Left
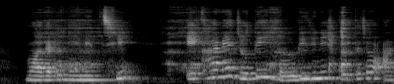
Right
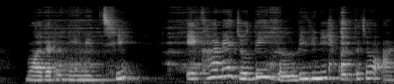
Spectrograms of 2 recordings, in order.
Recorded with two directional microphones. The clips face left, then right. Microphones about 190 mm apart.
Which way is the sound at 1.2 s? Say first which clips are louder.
Right 4 dB; 35° right (ahead or behind).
